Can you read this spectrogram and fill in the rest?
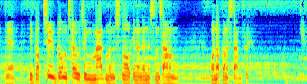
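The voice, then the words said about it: Unusual put-on accent. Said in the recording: “That's a really interesting accent.”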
